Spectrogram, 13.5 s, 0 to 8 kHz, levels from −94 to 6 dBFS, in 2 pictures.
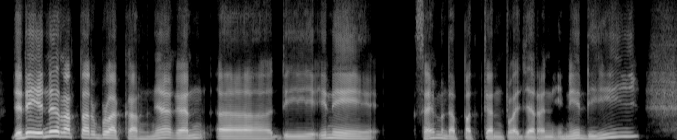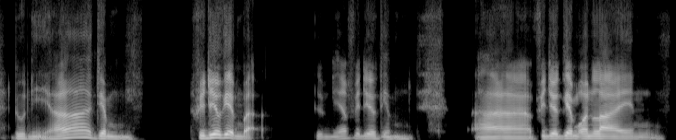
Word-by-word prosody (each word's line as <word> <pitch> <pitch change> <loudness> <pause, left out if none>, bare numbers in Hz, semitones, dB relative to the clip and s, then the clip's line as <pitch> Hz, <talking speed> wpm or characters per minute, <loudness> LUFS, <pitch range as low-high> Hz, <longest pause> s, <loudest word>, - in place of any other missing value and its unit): Jadi 225 -1 +7
ini 250 +3 +5
latar 200 -6 +2
belakangnya 145 -1 0
kan, 140 +2 -1 0.2
eee, 120 -1 +1
di 120 0 -6
ini, 135 -7 -1 0.4
saya 145 - -3
mendapatkan 110 -5 -4
pelajaran 110 -1 -2
ini 120 +6 -4
di, 180 - -5 0.6
dunia 125 +10 +1
game, 115 -6 -1 0.6
video 165 +6 +6
game 135 -8 +4
Mbak, - - -3 0.6
dunia 115 +1 -8
video 125 -2 -3
game. 110 0 -7 0.7
Ah, 110 +1 +1
video 125 0 +2
game 130 0 +3
online, 115 -5 +1
120 Hz, 110 wpm, -22 LUFS, 115-150 Hz, 0.7 s, Jadi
